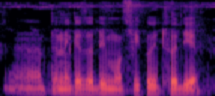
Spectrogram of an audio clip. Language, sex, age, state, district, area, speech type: Assamese, male, 18-30, Assam, Golaghat, rural, spontaneous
